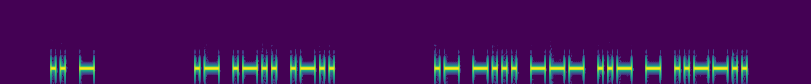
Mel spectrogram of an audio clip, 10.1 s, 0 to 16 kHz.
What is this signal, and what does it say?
Morse code, heard as a keyed tone, about 20 wpm, 700 Hz. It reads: IT ALL ABOUT?
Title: 3x Word-Spacing - Sentences from Top 100 Words - 20wpm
